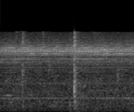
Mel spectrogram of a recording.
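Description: A single sharp computer mouse click about a second in, with a few fainter ticks, over the steady hiss of a desktop microphone.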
